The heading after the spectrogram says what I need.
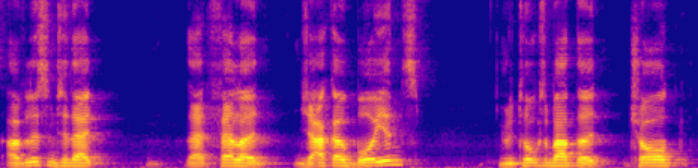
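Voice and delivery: attempted South African accent, pitch rising as it goes. Shown as a demonstration. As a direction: put on your best South African accent. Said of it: "That was my best South African".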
